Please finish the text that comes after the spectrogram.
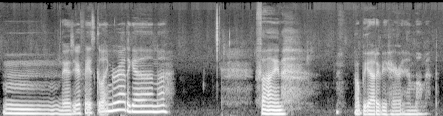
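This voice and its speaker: Slow, laid-back, teasing goth roommate, acted by a woman. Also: extremely low pitch, lively intonation, creaky, darkish tone, exaggerated voice. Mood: laid-back, reassuring. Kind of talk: intimate ASMR roleplay acting.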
